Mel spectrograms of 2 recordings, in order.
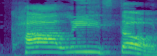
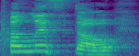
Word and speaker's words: Kalisto: way just just annoying to hear his name pronounced incorrectly every Monday night it's Carly so not Callisto Callisto I will say one thing we show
